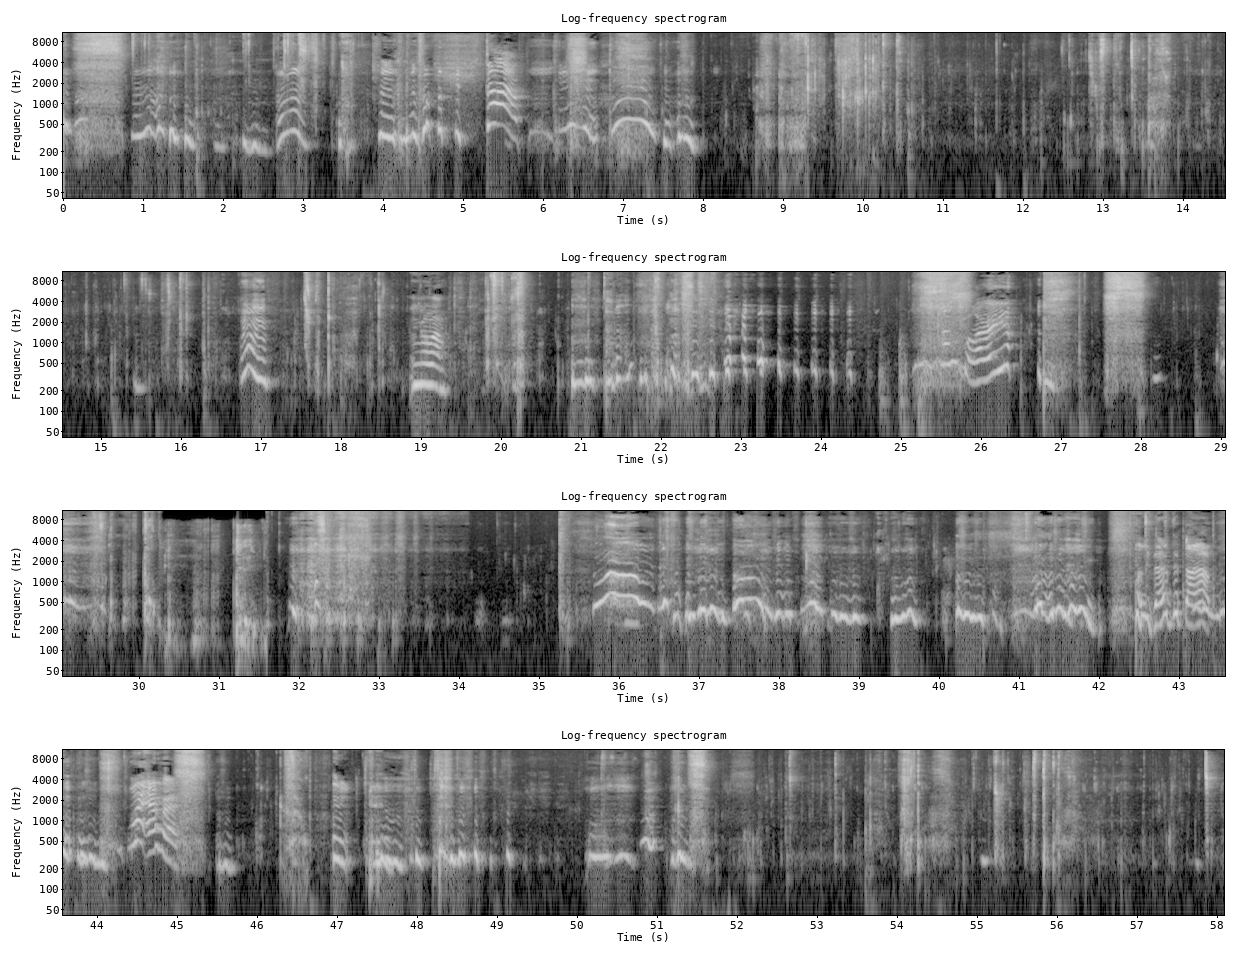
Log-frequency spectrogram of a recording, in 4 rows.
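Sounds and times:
wet slurping and sucking: 0:00.0 - 0:00.9, 0:26.8 - 0:28.3, 0:51.2 - 0:58.0
woman laughing: 0:03.9 - 0:07.9, 0:20.9 - 0:24.6, 0:35.7 - 0:42.0, 0:46.9 - 0:51.4
mouth smacks and clicks: 0:11.4 - 0:16.7, 0:17.4 - 0:18.8, 0:51.2 - 0:58.0.

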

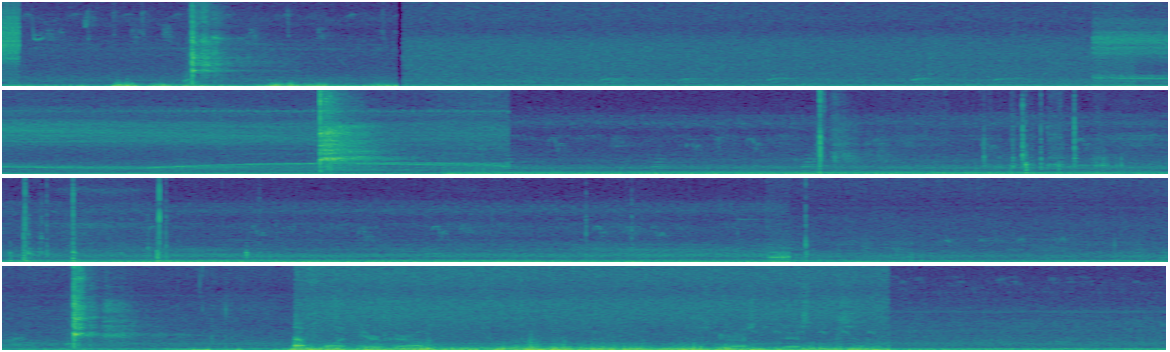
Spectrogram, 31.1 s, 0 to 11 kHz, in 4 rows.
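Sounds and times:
golf club striking ball: 0:01.2 - 0:01.7, 0:09.9 - 0:10.3, 0:23.8 - 0:24.4
wailing sliding tone: 0:07.3 - 0:11.2.

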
